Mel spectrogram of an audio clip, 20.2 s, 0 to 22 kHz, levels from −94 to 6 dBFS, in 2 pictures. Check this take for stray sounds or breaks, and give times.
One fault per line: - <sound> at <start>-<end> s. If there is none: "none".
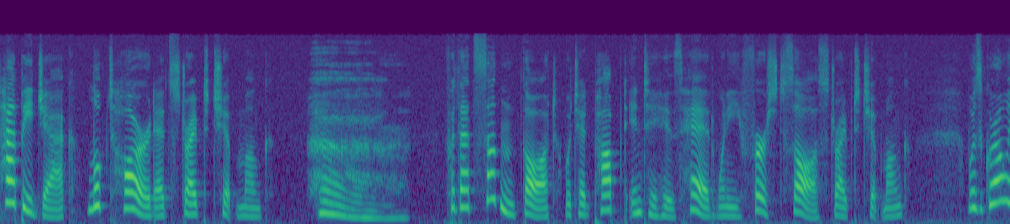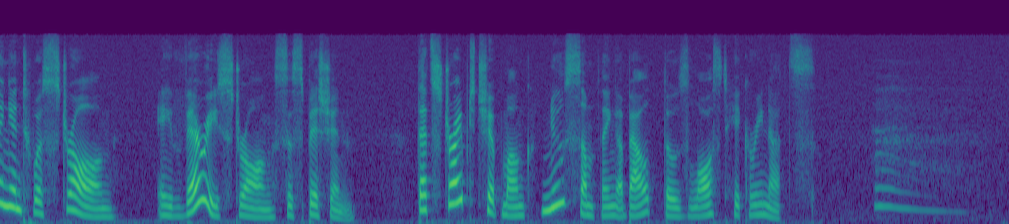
- sigh at 3.1-4.1 s
- sigh at 18.8-19.9 s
